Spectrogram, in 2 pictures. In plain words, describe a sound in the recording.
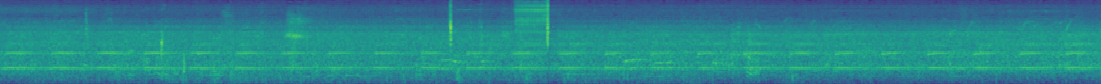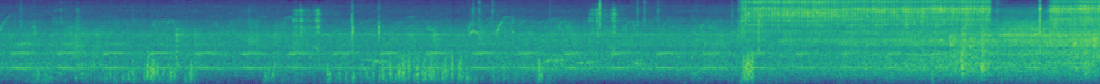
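A railway crossing bell dings steadily.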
